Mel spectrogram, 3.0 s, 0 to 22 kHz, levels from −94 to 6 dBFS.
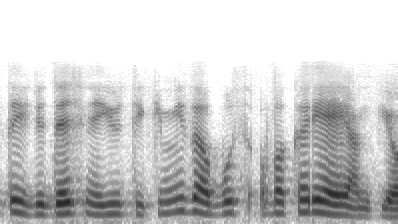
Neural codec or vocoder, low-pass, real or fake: codec, 16 kHz, about 1 kbps, DyCAST, with the encoder's durations; 7.2 kHz; fake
